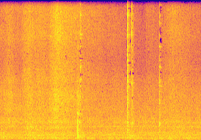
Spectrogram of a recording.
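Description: Metal spatula stirring vegetables in a wok of boiling water, over a steady hiss from the water. The spatula knocks sharply against the metal pan about three times.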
